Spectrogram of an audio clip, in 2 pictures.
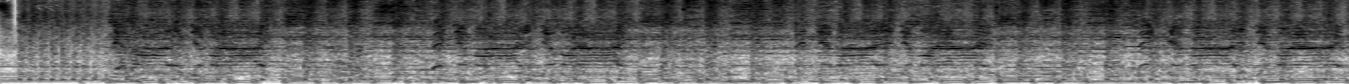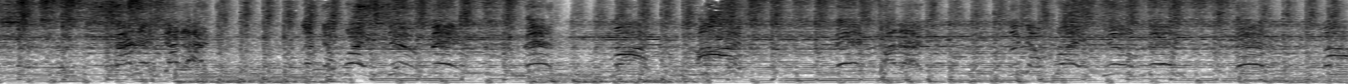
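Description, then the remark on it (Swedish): Loud, dense hardcore punk by a band from a town in Sweden plays throughout, with distorted guitars, pounding drums and harsh screamed vocals at a constant driving intensity, briefly shifting in texture partway through. “Äntligen kommer någon skrika nu i, i någon ort i Sverige.”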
